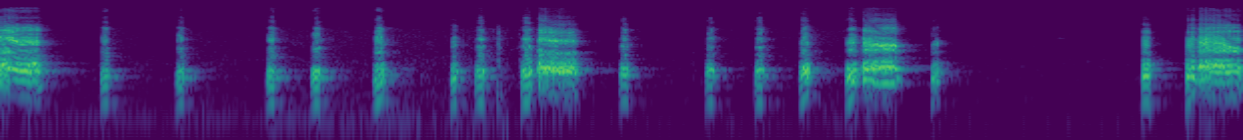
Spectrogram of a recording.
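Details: Laying hen calling in a series of sharp clucks, several per second, rising into loud raspy squawks, with a pause near the end before a final squawk.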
